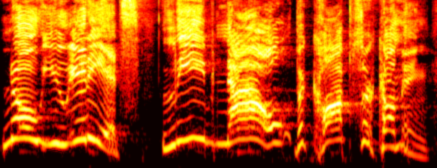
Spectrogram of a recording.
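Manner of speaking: high, slow, emphatic yelling; acted-out frantic, drawn-out shout; exasperated shout. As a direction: yell in alarm at pranksters who won't listen. Retold panicked yelling at kids.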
